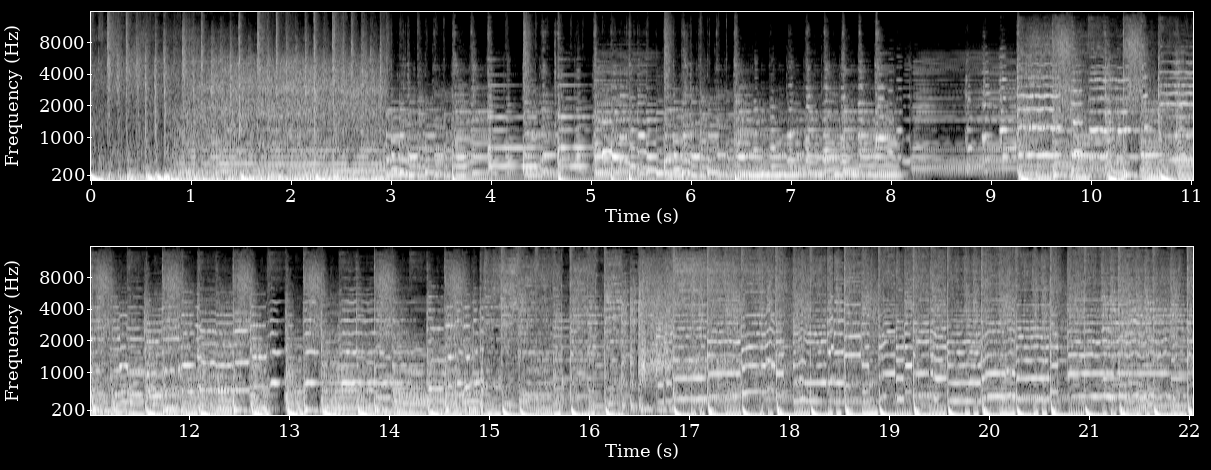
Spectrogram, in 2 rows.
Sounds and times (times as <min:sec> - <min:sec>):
Music: 0:00.0 - 0:22.0.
